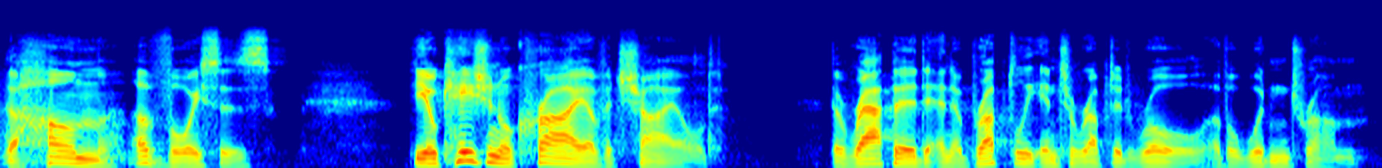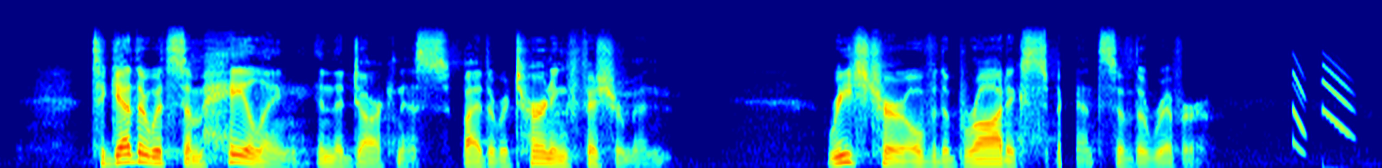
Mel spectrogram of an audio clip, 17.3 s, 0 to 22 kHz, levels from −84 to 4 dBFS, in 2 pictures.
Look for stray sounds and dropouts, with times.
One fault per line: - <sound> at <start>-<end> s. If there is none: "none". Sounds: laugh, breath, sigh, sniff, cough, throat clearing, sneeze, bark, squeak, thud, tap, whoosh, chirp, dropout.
- dropout at 15.3-15.4 s
- chirp at 16.7-17.1 s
